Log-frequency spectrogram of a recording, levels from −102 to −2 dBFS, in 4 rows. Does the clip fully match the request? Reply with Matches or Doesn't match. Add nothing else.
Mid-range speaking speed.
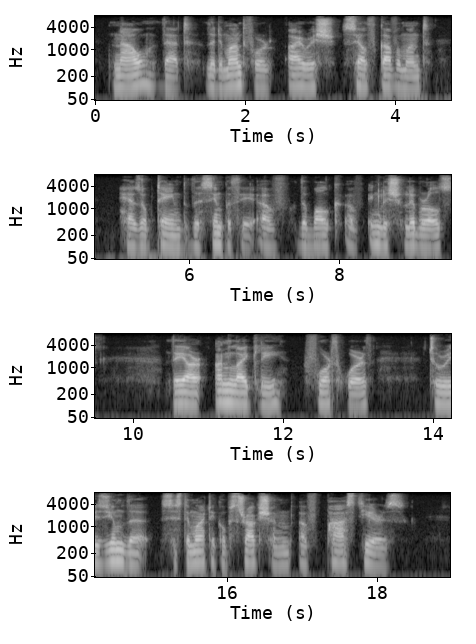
Doesn't match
